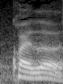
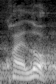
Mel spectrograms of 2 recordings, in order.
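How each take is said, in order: First: It is said in standard Mandarin pronunciation. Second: It is said with a heavy Fujian accent.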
